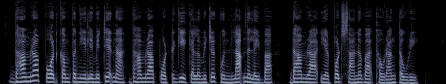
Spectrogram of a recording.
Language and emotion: Manipuri, neutral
